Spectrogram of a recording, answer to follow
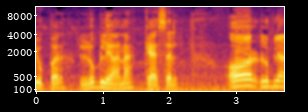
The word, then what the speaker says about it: Ljubljana: पूछ भी रहा यार इसको प्रोनाउंस कैसे करते हैं क्योंकि लिखने में तो लोग लज्जू ले जाना कुछ ऐसे आता है तो इसको के को ना ये ए कोई देश भाई बोल देता है कोई देश हा बोल देता है तो वैसे प्रोनाउंस ये लोग कहते हैं लब ले आना ठीक है तो यहां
